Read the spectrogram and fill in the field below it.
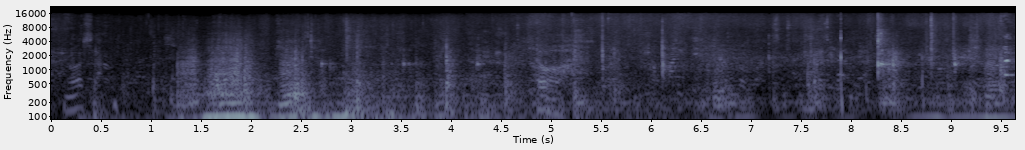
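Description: Chairs scrape and knock as men stand up.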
